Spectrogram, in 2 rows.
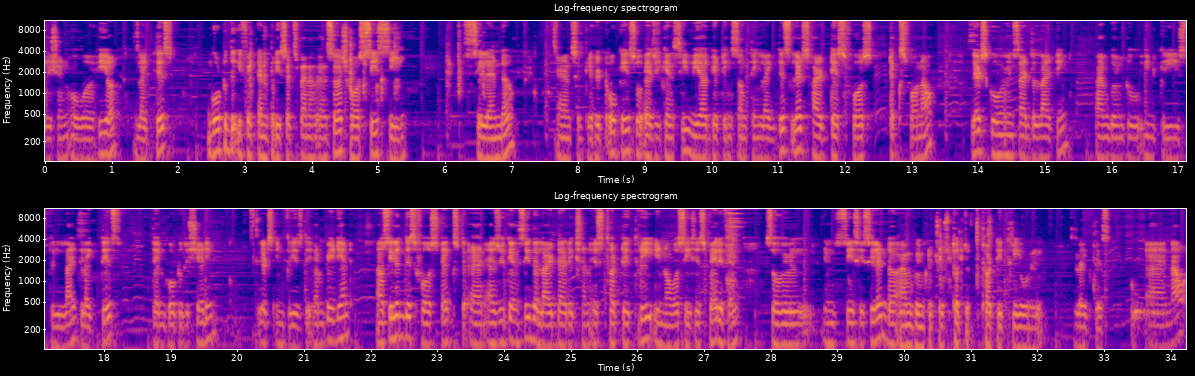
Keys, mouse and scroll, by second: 3.1 ctrl+a, 4.6-7.0 typing, 7.3 click, 11.9-22.1 drag, 27.6 click, 31.1 Return.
